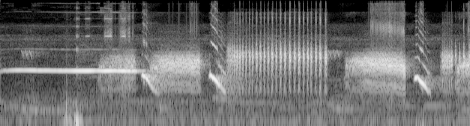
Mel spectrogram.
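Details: Sirtu (ashy tailorbird) ngekek call as a lure for rivals: a sustained high whistle, then harsh buzzy rasping blocks broken by sharp downward-sliding notes, with a fast rattling stretch in the middle.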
